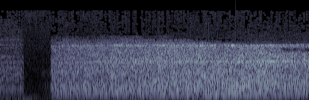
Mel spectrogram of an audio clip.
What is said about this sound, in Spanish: Luego el avión despega abandonando la ciudad de Fez.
